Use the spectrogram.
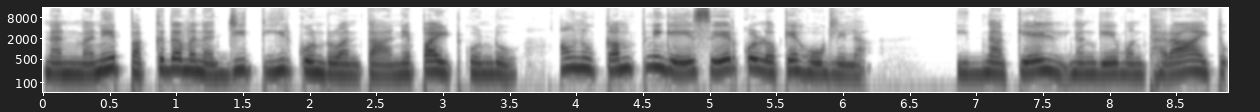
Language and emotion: Kannada, disgusted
